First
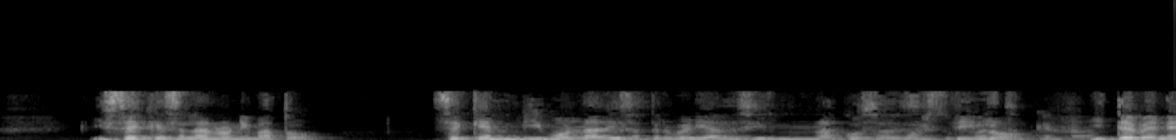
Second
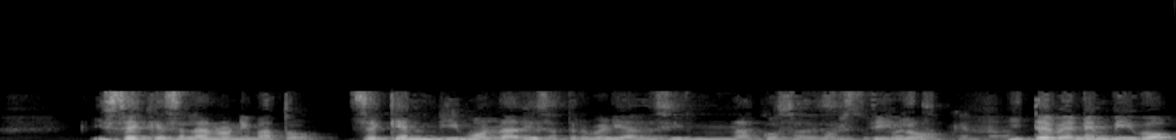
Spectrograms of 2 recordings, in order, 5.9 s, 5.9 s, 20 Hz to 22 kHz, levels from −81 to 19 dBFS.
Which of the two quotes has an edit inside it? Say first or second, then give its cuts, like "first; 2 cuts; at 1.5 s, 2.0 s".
second; 1 cut; at 1.7 s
